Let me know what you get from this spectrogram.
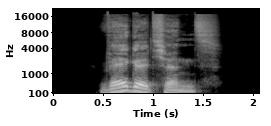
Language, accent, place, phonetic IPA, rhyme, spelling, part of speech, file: German, Germany, Berlin, [ˈvɛːɡl̩çəns], -ɛːɡl̩çəns, Wägelchens, noun, De-Wägelchens.ogg
- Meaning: genitive singular of Wägelchen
